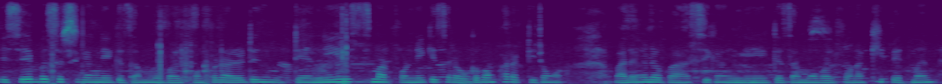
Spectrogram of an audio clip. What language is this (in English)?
Bodo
